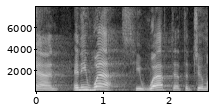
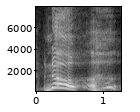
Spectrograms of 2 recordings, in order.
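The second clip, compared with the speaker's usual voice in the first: mock girl crying; 12 semitones higher than usual. Girl refusing a guy, high teary no. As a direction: cry out the no. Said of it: "if you g".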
